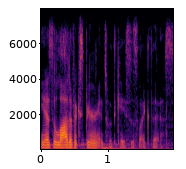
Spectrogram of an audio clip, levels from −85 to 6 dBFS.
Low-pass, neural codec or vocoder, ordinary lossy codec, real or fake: 7.2 kHz; codec, 16 kHz, 8 kbps, FreqCodec, larger model; Opus, 24 kbps; fake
